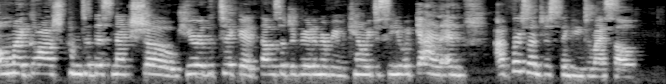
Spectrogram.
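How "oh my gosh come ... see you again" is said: ordinary talk, nothing marked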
